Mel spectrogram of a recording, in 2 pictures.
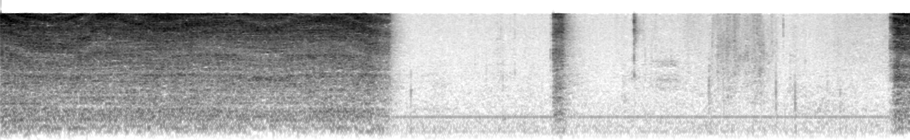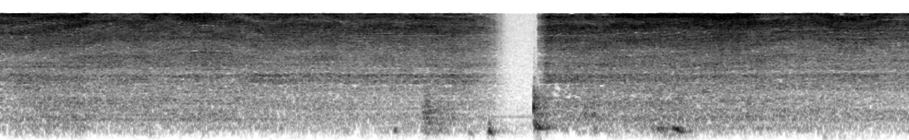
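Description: An aerosol can sprays with a steady hiss in bursts.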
